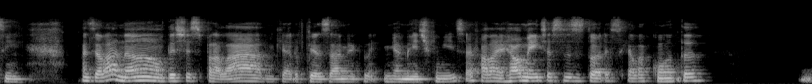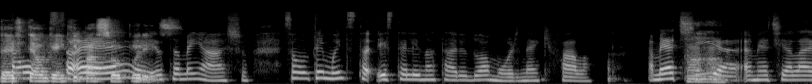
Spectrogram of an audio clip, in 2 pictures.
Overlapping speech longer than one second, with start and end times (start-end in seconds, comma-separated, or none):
8.6-10.0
